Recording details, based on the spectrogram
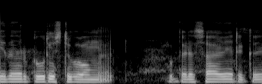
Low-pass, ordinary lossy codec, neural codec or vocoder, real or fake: none; none; codec, 16 kHz, 4 kbps, X-Codec, HuBERT features, trained on balanced general audio; fake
